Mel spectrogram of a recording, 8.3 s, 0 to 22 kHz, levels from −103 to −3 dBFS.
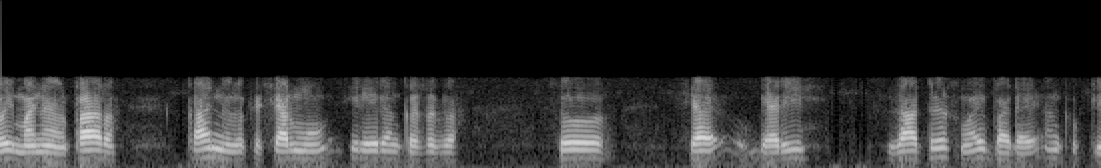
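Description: From start to finish the speech carries the GSM full-rate codec's signature damage. It has a buzzy, gravelly roughness from pulse-driven excitation modelling, consistent with the 13 kbps full-rate coder. The band runs roughly 300 Hz to 3.7 kHz. On a spectrogram, energy stops sharply there, with coarse, smeared harmonics.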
